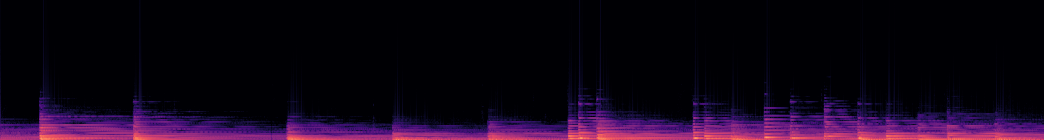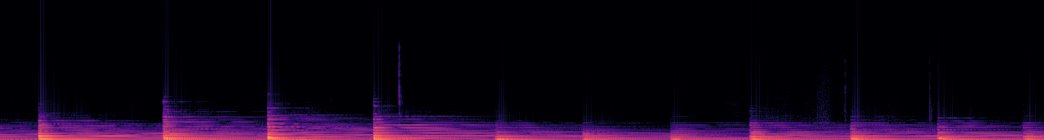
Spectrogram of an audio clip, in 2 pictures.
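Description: Upright acoustic piano played solo: a slow progression of full chords, each struck and left to ring and fade before the next, about one every one and a half to two seconds, with quicker chord changes between about eight and fifteen seconds in.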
